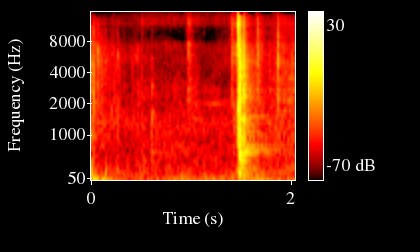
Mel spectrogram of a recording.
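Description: A single sharp click about one and a half seconds in, followed by a brief ringing tone, against a quiet background.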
